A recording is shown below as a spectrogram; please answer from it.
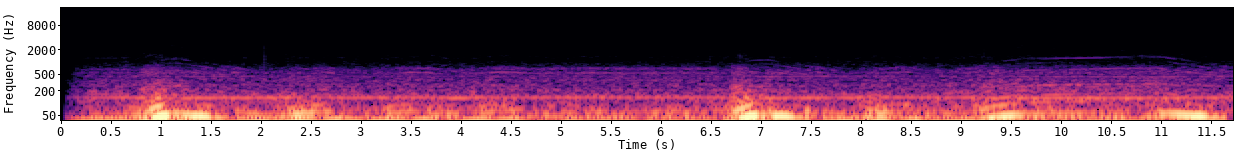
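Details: Mercedes W211 E200K rough idle: after briefly pressing the accelerator, revs drop and keep surging and sagging for some time; no pulsation above 1500 rpm.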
